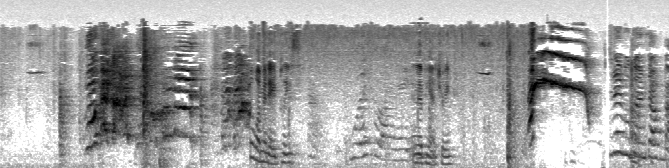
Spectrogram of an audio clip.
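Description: A young girl screams loudly.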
